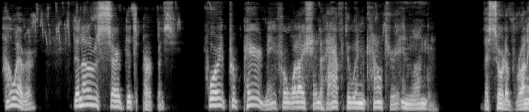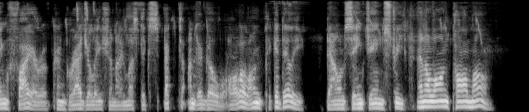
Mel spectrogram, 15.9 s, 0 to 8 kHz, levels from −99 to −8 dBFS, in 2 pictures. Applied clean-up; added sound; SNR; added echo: neural mask model Resemble Enhance denoiser.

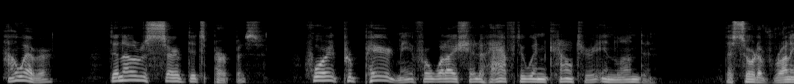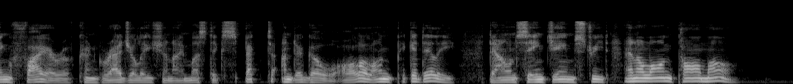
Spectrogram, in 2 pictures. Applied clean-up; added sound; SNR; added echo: none; none; none; none.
